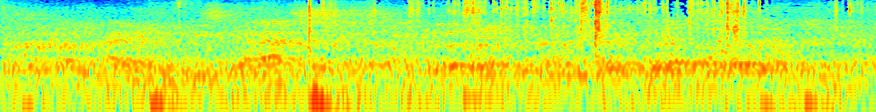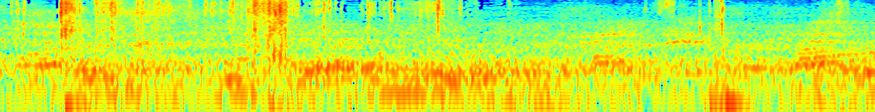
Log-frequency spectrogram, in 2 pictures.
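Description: Foil trading-card pack wrappers crinkling and rustling as packs are torn open and cards handled, with several short, sharp crackles. Voices murmur in the background.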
